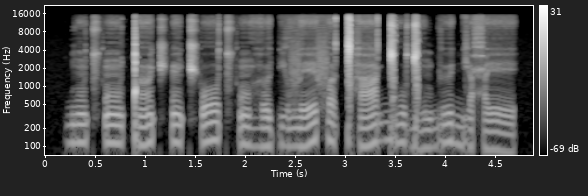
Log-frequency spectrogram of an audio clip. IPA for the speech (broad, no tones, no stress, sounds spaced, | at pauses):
b ũ t͡sʼ õ ǃ ɐ̃ t͡ʃʼ ẽ t͡ʃʼ o t͡sʼ õ ɦ ɵ pʲ o v e f ɐ ǀʰ a ɡ͡ǀ u ɡ͡ǀ ũ b ʉ bʲ ɐ ħ e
